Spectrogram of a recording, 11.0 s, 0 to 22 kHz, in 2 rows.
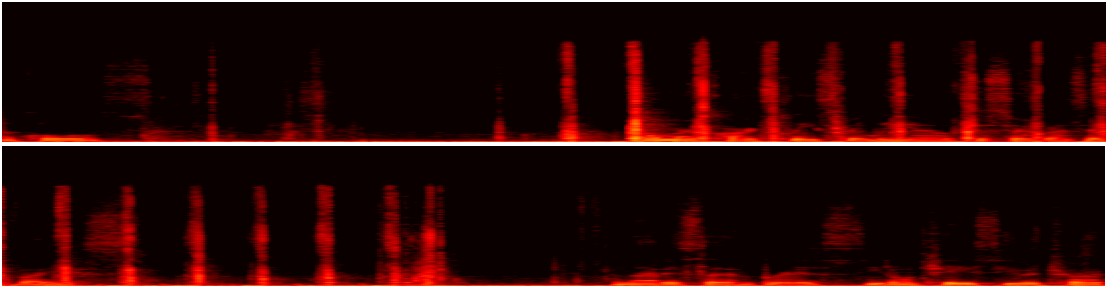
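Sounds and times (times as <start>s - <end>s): low steady hum: 0.0s - 11.0s
cards handled by hand: 0.7s - 9.1s.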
